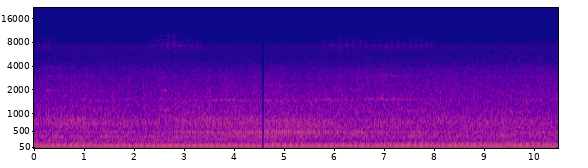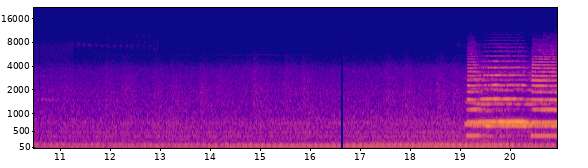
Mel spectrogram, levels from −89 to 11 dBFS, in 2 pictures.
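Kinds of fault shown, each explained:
Mains buzz: A raspy 50 Hz buzz with harmonics from switching spikes, sitting roughly 35 dB below the signal, runs from the start to 11.25 s.
Gap between stream segments: Timestamp mismatches at segment joins insert hard-edged silences of 34, 17 and 48 ms at 4.55, 10.58 and 16.61 s, every 6 s.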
